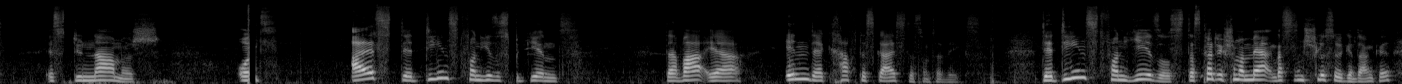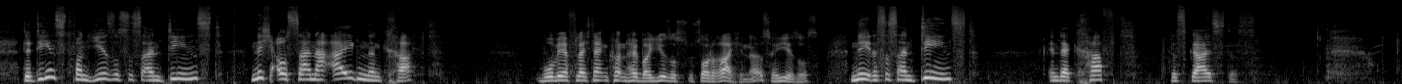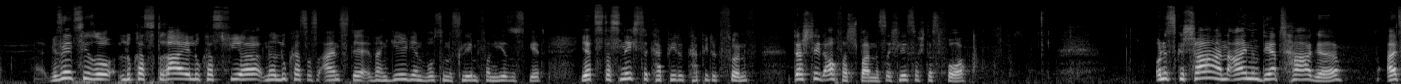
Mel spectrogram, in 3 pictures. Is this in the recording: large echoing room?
yes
